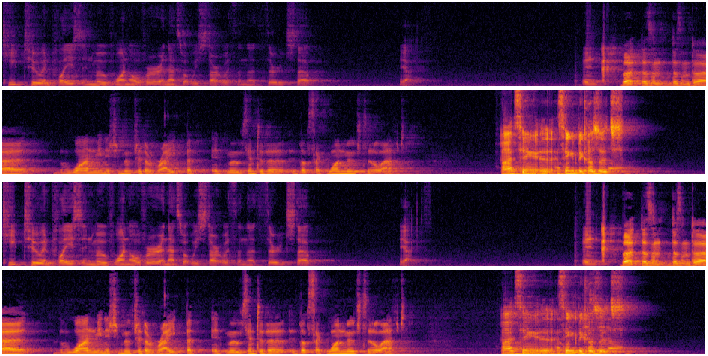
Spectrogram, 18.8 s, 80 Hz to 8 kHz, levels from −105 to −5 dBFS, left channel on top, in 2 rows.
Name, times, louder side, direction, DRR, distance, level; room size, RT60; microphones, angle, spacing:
voice 1, 0.0-4.1 5.3-5.5 7.7-8.0 16.8-17.7, right 4 dB, 55° right, 1.2 m, -40 dB
voice 2, 8.3-9.7 10.1-14.6, right 4 dB, 85° right, 1.0 m, -30 dB
voice 3, 16.0-17.7, left 3 dB, 65° left, 1.1 m, -24 dB
21.0 x 17.0 x 8.8 m
head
